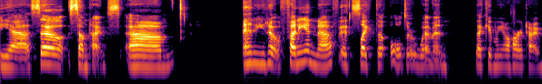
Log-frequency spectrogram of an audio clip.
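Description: This woman has a plain, everyday voice and an American accent, speaking at a moderate pace with fairly even intonation. The recording is very clean, with a silent background. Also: fairly high pitch for a woman. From Los Angeles, US. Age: 30s. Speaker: HVAC technician, social media creator. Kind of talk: casual chat.

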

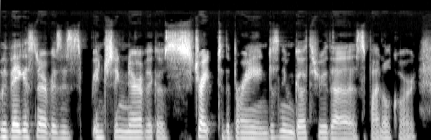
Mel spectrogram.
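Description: Against a quiet background, a woman with a fairly low voice is heard in a dry, close sound with no echo. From Canada. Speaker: naturopathic doctor and author. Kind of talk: casual interview.

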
